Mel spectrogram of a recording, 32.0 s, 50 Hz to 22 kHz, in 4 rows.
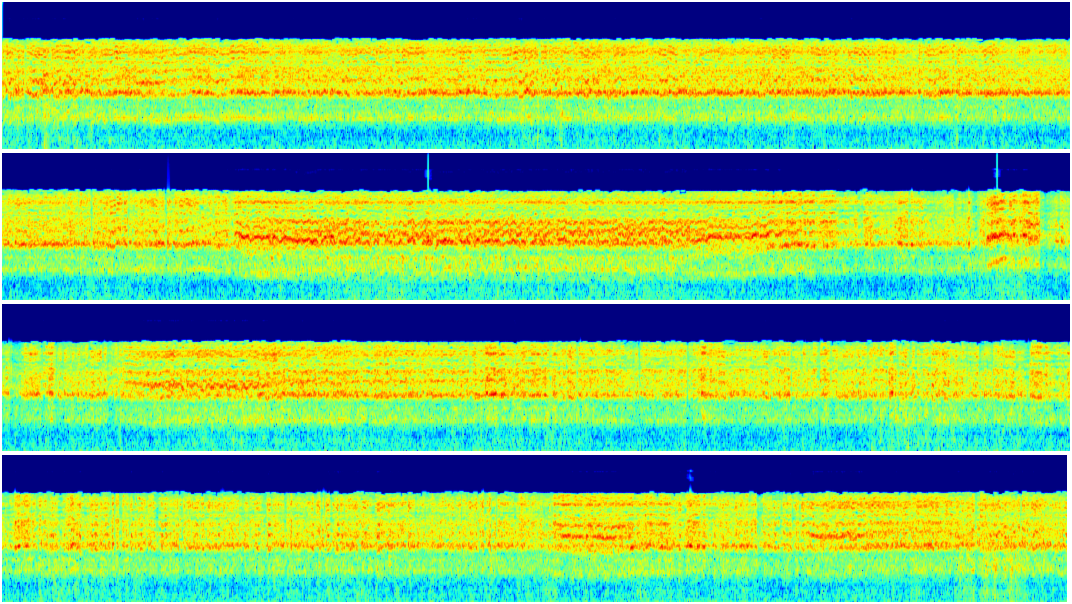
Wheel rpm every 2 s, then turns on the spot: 230, 240, 240, 230, 230, 200, 200, 240, 240, 230, 230, 240, 230, 230, 230, 230.
none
